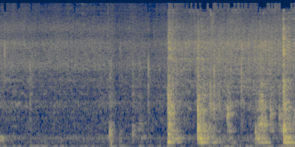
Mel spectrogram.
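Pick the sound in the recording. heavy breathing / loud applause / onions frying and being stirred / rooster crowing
onions frying and being stirred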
